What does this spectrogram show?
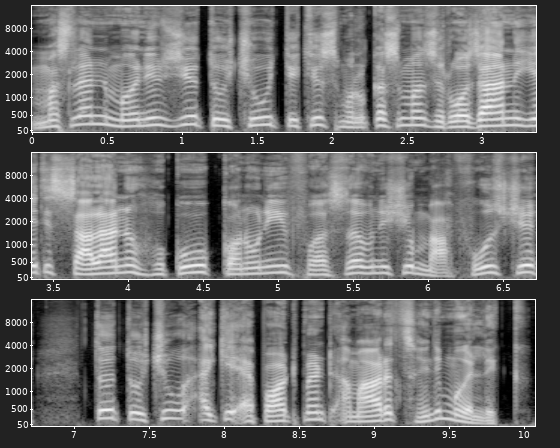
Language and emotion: Kashmiri, neutral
